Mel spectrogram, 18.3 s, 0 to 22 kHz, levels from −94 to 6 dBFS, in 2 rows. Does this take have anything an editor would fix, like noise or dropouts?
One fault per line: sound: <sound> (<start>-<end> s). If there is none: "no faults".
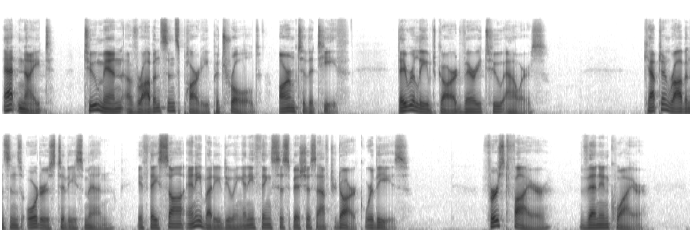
no faults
